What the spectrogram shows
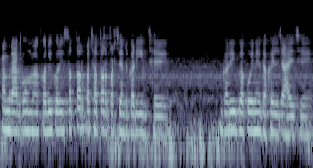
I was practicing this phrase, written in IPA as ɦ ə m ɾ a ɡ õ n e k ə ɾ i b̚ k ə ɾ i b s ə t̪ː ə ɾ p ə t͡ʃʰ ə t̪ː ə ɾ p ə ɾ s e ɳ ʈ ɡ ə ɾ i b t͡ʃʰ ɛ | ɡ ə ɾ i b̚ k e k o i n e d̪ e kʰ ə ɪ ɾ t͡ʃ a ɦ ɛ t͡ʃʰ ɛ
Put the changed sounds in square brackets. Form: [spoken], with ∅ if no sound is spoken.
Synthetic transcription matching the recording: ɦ ə m ɾ a ɡ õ [m] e k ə ɾ i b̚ k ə ɾ i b s ə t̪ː ə ɾ p ə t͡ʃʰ ə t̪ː ə ɾ p ə ɾ s e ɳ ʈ ɡ ə ɾ i b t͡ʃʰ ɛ | ɡ ə ɾ i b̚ k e k o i n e d̪ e kʰ ə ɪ [l] t͡ʃ a ɦ ɛ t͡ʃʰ ɛ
